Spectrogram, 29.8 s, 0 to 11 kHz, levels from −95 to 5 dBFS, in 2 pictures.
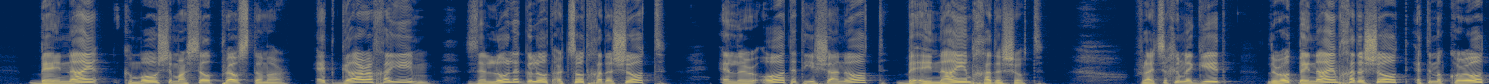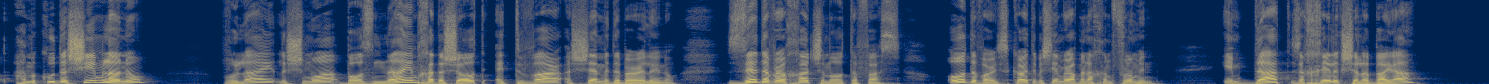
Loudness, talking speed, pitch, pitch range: -20 LUFS, 110 wpm, 150 Hz, 135-175 Hz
